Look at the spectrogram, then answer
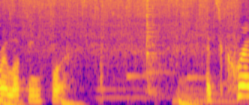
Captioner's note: butter sizzling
